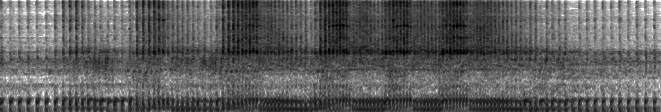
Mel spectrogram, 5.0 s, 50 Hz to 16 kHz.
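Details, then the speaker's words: TTR 110 with swapped-in KLX 110 carb, 40 pilot/88 main, just after cold start: small single blipped repeatedly, revs pick up cleanly with no stumble or bog and drop back smoothly; normal throttle response, much better than stock carb. "uh the throttle response is miles better let's see"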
